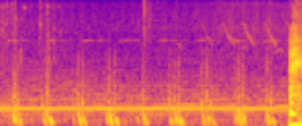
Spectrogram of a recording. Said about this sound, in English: I was hearing boar footsteps trudging along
